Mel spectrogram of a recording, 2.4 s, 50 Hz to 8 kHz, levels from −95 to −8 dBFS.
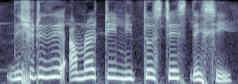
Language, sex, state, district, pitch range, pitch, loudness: Bengali, female, West Bengal, Cooch Behar, 225-285 Hz, 265 Hz, -15 LUFS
